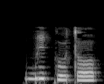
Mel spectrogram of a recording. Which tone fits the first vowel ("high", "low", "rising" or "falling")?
high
